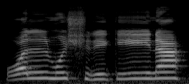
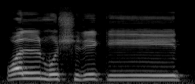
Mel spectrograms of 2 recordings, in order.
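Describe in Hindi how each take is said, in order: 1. अंत में अ स्वर है, आगे से मिलाकर पढ़ा जाता है। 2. अंतिम न पर रुकता है, कोई स्वर नहीं। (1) "मिलाकर पढ़ूँगी" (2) "यहाँ पर वक्फ कर लूँगी"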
